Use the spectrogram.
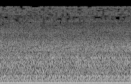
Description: This 2008 Hyundai Accent had a totally dead cyl#2 and code P0302. I diagnosed the problem to be a split intake manifold gasket allowing too much air into cyl#2 and would run lean at idle to the point of misfiring.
